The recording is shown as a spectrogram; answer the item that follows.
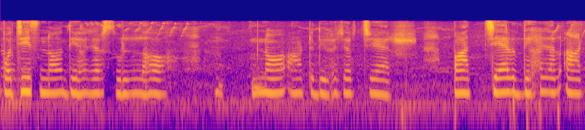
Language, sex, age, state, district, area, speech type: Odia, female, 18-30, Odisha, Balangir, urban, spontaneous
